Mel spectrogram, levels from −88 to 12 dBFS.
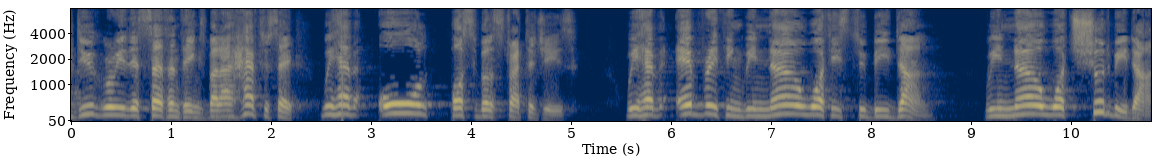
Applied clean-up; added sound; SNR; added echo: none; none; none; none.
